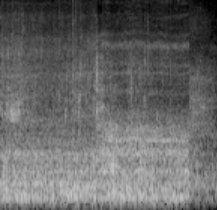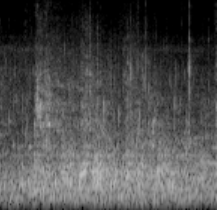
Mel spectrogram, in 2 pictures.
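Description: Water rushes steadily into a cooking pot at close range, then the pouring eases to a softer, continuous splashing trickle.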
